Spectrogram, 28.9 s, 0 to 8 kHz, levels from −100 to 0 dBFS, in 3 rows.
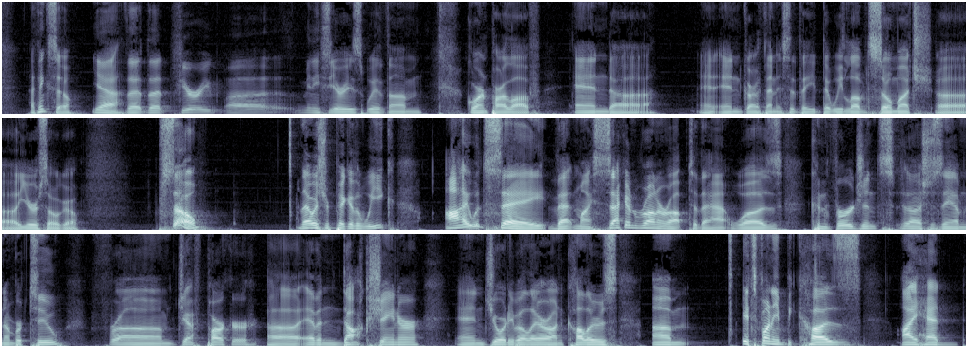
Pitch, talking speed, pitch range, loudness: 105 Hz, 155 wpm, 95-120 Hz, -21 LUFS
